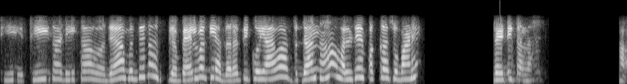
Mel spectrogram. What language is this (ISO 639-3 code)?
snd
